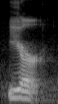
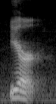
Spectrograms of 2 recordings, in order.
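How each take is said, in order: First: The vowel is reduced, rhyming with 'her'. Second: The same.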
